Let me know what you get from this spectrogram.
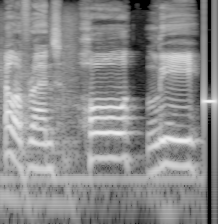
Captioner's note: beep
